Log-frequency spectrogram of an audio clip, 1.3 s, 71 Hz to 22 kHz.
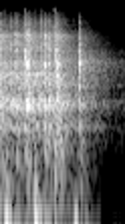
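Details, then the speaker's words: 2003 Polaris Predator 500 engine spun over during compression test: three uneven, rough, weak mechanical chugs then coasting to silence; only 110 psi compression measured, abnormal cranking noise. "okay, that doesn't sound that great when you spin it over. And looks like it only has 110 psi."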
